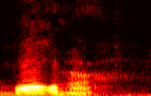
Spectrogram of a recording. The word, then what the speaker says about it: Baltimore: By the way, folks, I say to my dad, Dad, they're mispronouncing Balmer.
